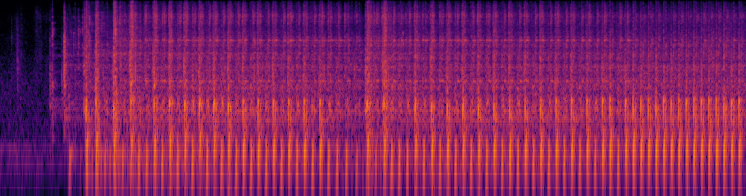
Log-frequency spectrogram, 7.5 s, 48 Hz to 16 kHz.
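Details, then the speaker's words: 1970 Wisconsin BKN flathead single-cylinder engine, about 7 HP, after sanding the points: it catches after a few pulls with the choke eased off and settles into a steady, even beat with no misses; healthy running. "But that noise that coil makes, you don't hear it when it's running."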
